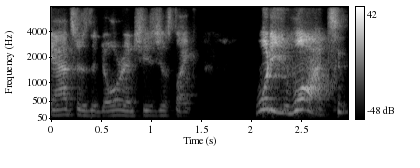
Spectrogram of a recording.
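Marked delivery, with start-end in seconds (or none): 2.0-2.9 sharp, loud and high, caught off guard; annoyed shout. Retold or imitated. Lady at the door snapping at a young salesman, mock annoyed shout. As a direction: bark it like she's bothered.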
